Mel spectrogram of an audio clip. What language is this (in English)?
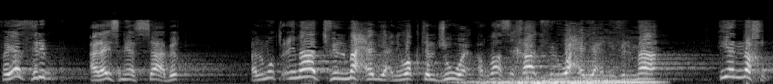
Arabic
